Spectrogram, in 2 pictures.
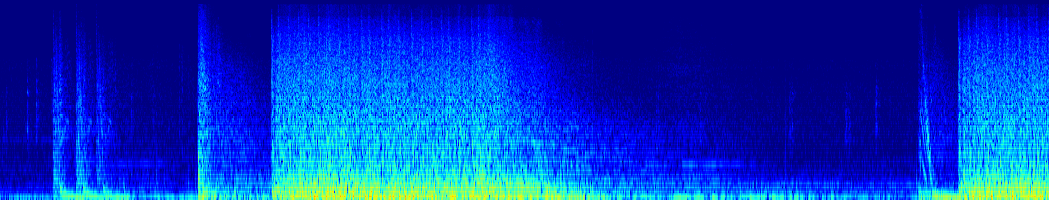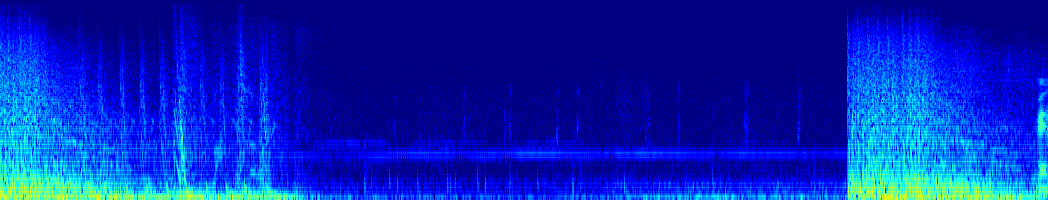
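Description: Rapid bursts of automatic gunfire from a weapon in the video game Mass Effect, three loud sustained volleys separated by quieter gaps with faint electronic hum, close and punchy.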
